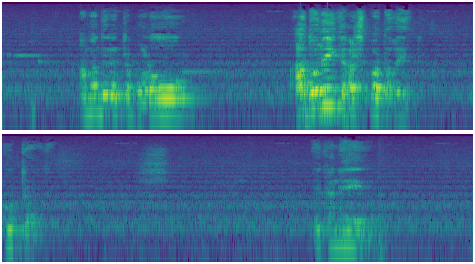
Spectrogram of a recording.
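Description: An elderly man speaks into a microphone in short, emphatic bursts with pauses between them.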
